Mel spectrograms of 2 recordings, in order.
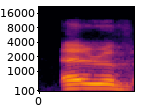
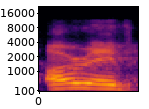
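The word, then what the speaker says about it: ערב: of the letters that we read it erev and boca not arav and bakker so we know what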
